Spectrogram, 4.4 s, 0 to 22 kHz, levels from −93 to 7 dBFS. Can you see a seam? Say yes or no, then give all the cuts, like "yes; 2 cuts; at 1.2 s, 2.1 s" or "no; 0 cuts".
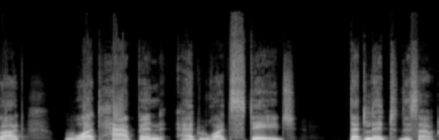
no; 0 cuts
